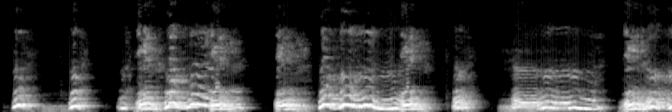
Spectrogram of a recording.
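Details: Two dogs, Liza the Alaskan Malamute and TJ the Golden Retriever, keep their owner company with "talk" as she irons; a near-continuous run of warbling, rising and falling yowls and grumbles in rapid succession.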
